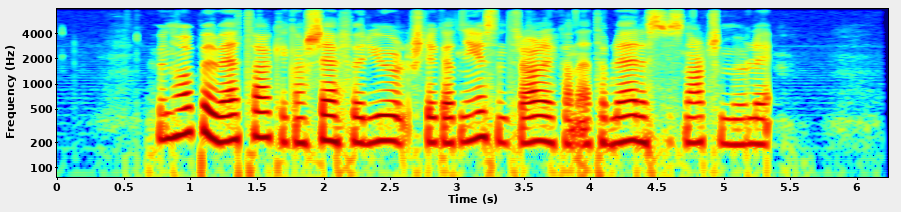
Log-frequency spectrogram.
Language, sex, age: Norwegian, female, 18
